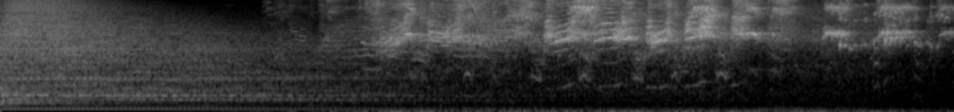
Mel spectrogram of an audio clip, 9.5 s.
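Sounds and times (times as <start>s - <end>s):
gong: 0.0s - 8.7s
bat sounds: 2.3s - 9.5s.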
